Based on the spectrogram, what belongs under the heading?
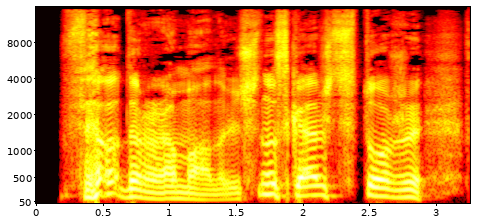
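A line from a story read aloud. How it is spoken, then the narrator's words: Snort. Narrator (Russian): фыркнул Шевцов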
